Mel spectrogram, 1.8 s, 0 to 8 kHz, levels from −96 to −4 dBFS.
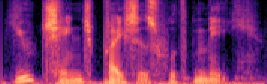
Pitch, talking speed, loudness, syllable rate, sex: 90 Hz, 170 wpm, -19 LUFS, 4.4 syllables/s, male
